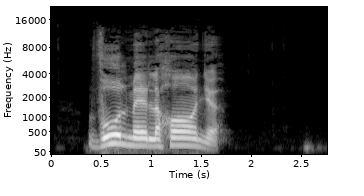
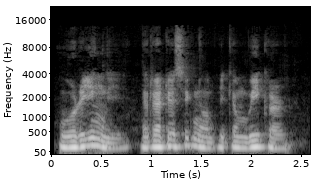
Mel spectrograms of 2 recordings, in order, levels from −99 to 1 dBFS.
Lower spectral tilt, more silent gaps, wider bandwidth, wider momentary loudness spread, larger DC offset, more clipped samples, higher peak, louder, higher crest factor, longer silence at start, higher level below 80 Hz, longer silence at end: about the same, -7 dB/octave vs -7 dB/octave; neither; about the same, 11 kHz vs 11.5 kHz; first, 14 LU vs 8 LU; neither; neither; first, -2 dBFS vs -10 dBFS; first, -15 LUFS vs -25 LUFS; about the same, 16 dB vs 16 dB; first, 0.4 s vs 0.1 s; about the same, -62 dBFS vs -60 dBFS; first, 1.1 s vs 0.2 s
